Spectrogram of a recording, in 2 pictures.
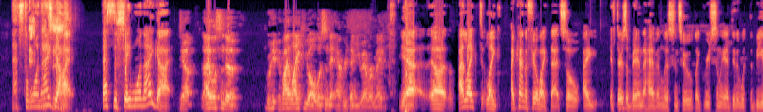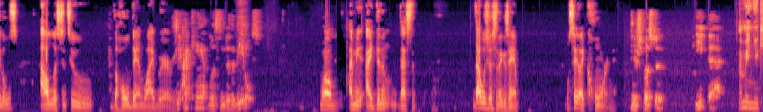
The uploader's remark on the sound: Please note we experienced some microphone issues and we're currently adjusting for future episodes.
